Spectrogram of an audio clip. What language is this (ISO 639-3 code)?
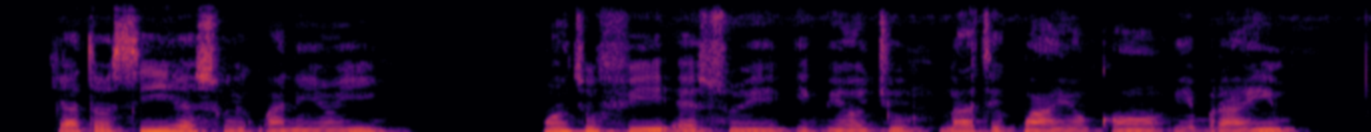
yor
